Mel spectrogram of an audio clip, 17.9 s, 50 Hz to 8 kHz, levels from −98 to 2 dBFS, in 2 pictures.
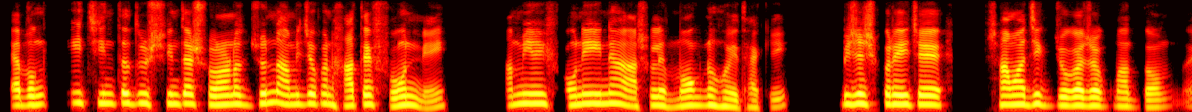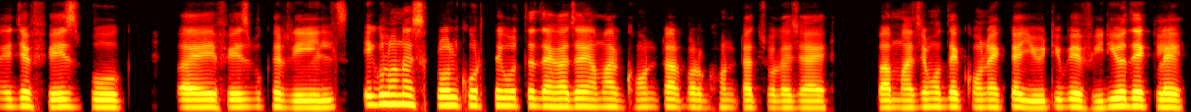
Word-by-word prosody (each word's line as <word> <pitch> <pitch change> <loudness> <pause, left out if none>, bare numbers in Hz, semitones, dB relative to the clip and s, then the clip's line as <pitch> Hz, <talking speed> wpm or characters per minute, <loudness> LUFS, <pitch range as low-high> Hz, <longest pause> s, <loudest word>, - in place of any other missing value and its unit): এবং 185 +1 +1 0.3
এই 230 - -1
চিন্তা 215 0 +2
দুশ্চিন্তা 210 0 +1
সরানোর 190 +1 +3
জন্য 215 +2 +3
আমি 195 - 0
যখন 210 -1 +2
হাতে 175 +3 +3
ফোন 170 +4 +2
নিই 130 +5 -6 0.5
,আমি 210 +3 +1
ওই 210 - +3
ফোনেই 205 +4 +2
না 215 - +3
আসলে 175 +3 -1
মগ্ন 175 +1 +1
হয়ে 145 -4 -1
থাকি। 140 +1 -8 0.5
বিশেষ 200 0 +4
করে 200 0 +4
এই 195 - +1
যে 195 - +6 0.5
সামাজিক 195 +1 +3
যোগাযোগ 170 -1 +5
মাধ্যম 140 -2 -3 0.3
এই - - -3
যে 160 - +4
Facebook 145 -1 0 0.4
বা 145 - -1 0.2
এই 145 - +3
Facebook 145 0 -2
এর 140 - -2
reels 135 +2 0 0.2
এগুলো 200 +2 +3
না 200 - +3
scroll 175 0 +1
করতে, 170 0 -3
করতে 165 0 -2
দেখা 155 0 +2
যায় 155 -1 +3
আমার 150 0 -2
ঘন্টার 150 +1 -3
পর 145 - -2
ঘন্টা 140 -1 -5
চলে 135 0 -3
যায়। 130 0 +1 0.4
বা 140 - +2
মাঝেমধ্যে 150 +2 0
কোনো 145 0 -3
একটা 140 - -2
YouTube 140 +3 -3
এ - - +3
video 150 +5 +1
দেখলে 145 -2 +2
155 Hz, 185 wpm, -23 LUFS, 145-190 Hz, 0.5 s, যে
